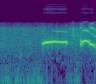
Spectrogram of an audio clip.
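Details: Labrador Retriever puppy from the litter of Grace and Sam, playing outside and chasing its mother: two short, high, clear whines, the first held level and the second sliding downward, over a quiet background.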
